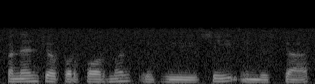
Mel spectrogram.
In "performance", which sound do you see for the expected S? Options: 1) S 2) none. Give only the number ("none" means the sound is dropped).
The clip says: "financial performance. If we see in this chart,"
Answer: 1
